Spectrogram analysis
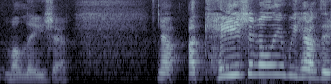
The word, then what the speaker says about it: Malaysia: And we also have it in words like Asia and Malaysia and Indonesia. Now, it's also possible to say Malaysia and Indonesia. Some people say that. Most Americans don't. Most Americans say Indonesia and Malaysia.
